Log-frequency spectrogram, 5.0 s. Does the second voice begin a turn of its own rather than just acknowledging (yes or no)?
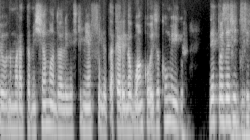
no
